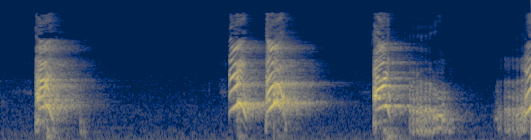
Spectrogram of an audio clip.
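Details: A Papillon puppy gives sharp, high-pitched barks in short bursts, some doubled, barking at one of the resident cats.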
